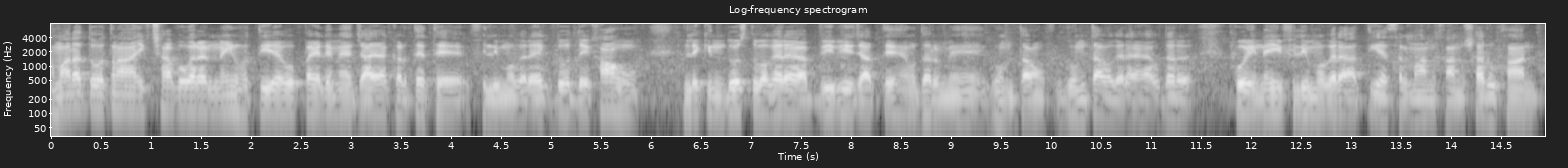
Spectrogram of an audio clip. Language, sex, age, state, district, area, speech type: Urdu, male, 30-45, Bihar, Supaul, rural, spontaneous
